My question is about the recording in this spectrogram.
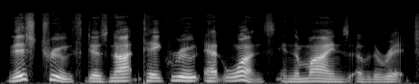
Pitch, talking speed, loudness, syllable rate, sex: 150 Hz, 200 wpm, -19 LUFS, 3.6 syllables/s, male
